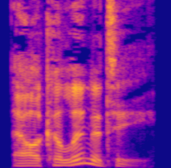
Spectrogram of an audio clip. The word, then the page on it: alkalinity: British English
